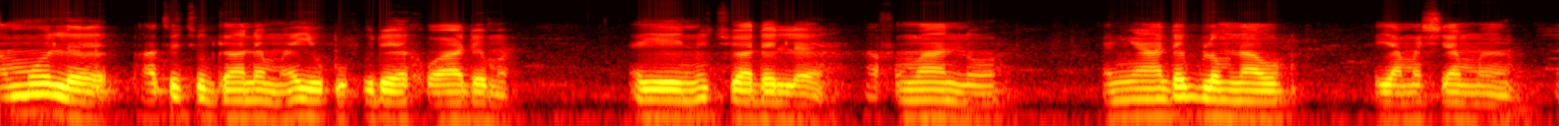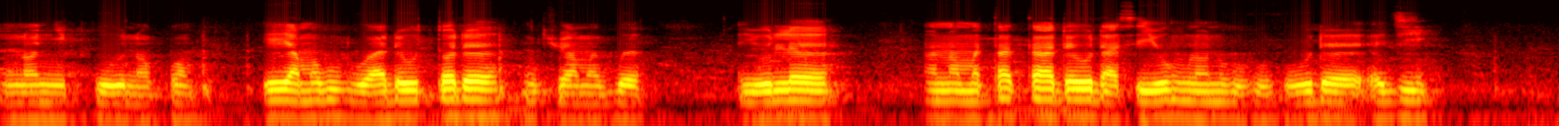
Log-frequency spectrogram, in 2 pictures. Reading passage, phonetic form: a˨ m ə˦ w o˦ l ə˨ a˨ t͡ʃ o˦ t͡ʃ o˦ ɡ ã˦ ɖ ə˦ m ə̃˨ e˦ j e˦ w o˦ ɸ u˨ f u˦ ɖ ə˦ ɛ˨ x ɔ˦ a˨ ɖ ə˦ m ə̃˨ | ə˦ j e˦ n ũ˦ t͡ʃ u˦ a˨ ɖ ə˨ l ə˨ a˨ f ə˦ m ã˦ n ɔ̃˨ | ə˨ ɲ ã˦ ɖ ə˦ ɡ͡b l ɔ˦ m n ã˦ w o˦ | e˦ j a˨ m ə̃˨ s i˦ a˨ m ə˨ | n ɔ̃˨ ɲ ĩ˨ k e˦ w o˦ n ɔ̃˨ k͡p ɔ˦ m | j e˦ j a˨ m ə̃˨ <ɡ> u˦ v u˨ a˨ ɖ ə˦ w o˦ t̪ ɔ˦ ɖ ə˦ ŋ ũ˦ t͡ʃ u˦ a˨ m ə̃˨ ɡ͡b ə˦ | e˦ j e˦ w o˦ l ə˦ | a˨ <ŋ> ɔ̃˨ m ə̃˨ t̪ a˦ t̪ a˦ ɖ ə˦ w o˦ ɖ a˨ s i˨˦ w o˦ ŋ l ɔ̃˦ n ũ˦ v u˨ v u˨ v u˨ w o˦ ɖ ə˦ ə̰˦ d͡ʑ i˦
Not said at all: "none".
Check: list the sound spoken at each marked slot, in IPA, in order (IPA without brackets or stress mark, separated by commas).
b, n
